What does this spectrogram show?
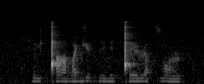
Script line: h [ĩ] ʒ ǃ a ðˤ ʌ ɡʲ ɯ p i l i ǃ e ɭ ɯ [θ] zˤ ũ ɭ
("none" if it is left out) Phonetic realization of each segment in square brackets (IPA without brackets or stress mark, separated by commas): ĩ, θ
